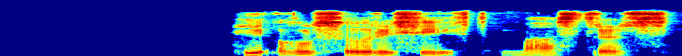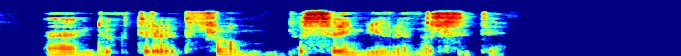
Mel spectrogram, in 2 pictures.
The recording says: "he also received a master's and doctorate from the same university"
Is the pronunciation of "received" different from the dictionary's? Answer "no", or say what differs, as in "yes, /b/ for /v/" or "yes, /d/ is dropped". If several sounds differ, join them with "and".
no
